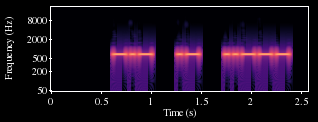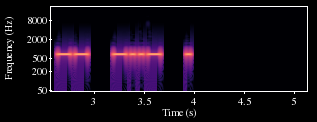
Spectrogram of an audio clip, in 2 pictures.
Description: Morse code, heard as a keyed tone, about 27 wpm, spaced as for 20 wpm, 700 Hz. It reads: KA2MXE
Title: USA Call Signs - 6 Characters - 2x Character Spacing - 28wpm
